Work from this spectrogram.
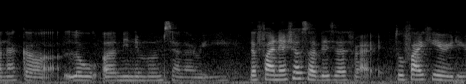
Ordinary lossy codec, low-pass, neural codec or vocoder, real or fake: none; none; none; real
